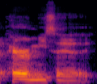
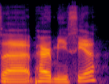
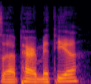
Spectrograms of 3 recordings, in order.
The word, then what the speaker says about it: Paramecia: Yeah, he said a Paramisa user. I'm probably pronouncing that wrong. But... Yeah, it's Paramecia. Yep. Other translations I've seen is Paramithia. Like Mithia. But Biz goes with Paramecia.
